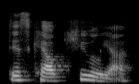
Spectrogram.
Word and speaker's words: dyscalculia: It is like saying the letter Q there in the middle, dyscalculia.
